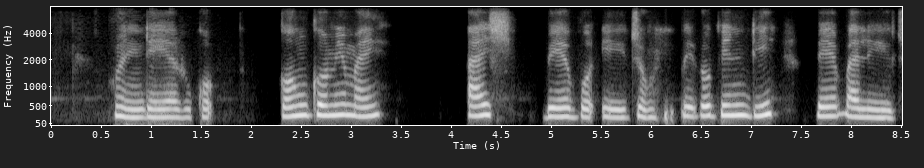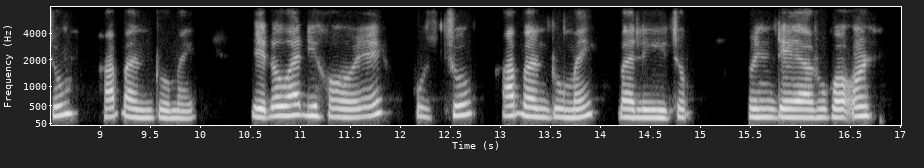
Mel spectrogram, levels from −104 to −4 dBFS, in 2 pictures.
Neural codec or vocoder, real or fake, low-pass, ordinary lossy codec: codec, 16 kHz in and 24 kHz out, 1 kbps, XY-Tokenizer; fake; 7.2 kHz; Opus, 24 kbps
